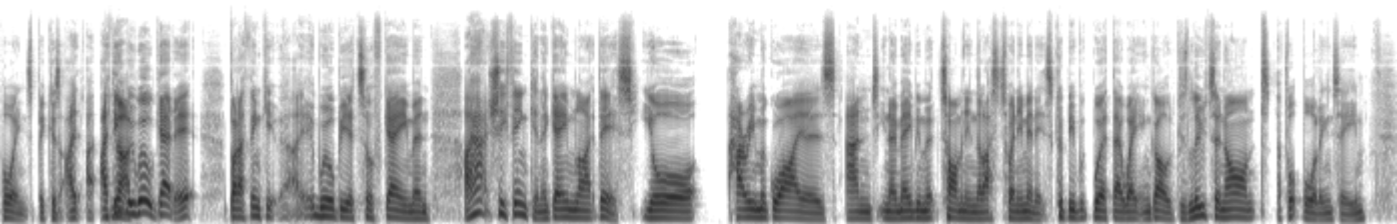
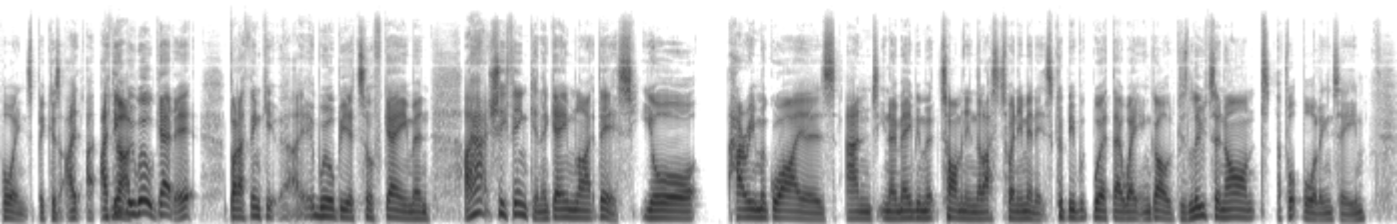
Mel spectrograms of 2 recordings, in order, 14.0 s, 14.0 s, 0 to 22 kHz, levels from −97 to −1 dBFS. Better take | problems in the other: neither | none

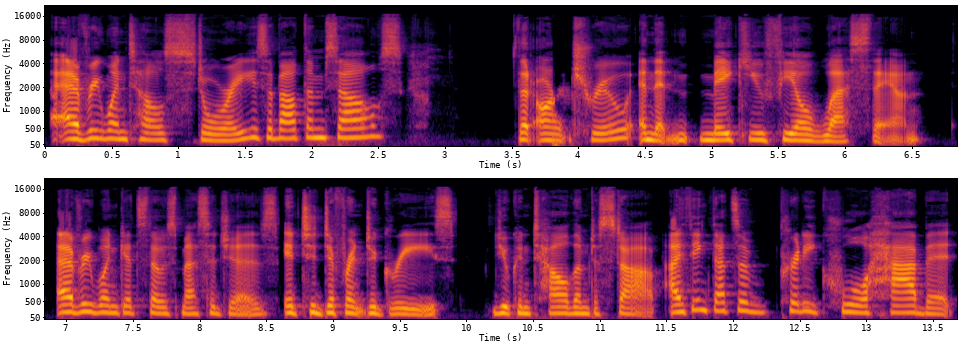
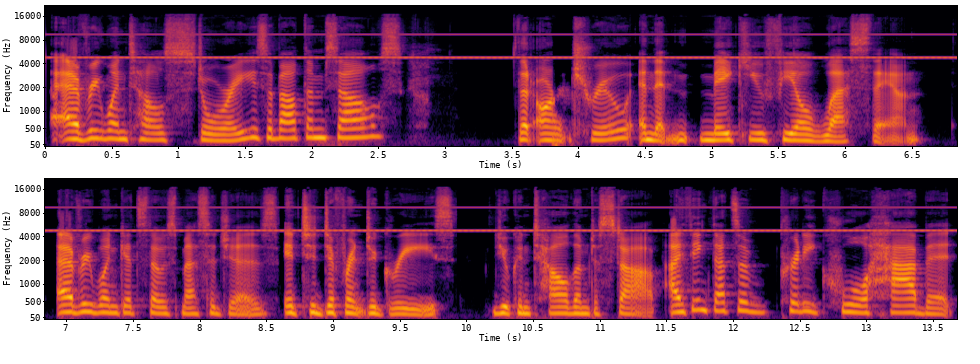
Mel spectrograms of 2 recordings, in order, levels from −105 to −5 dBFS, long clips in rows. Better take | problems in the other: first | high-pitched whine; noticeable; throughout; 5 kHz, 10 dB below the speech

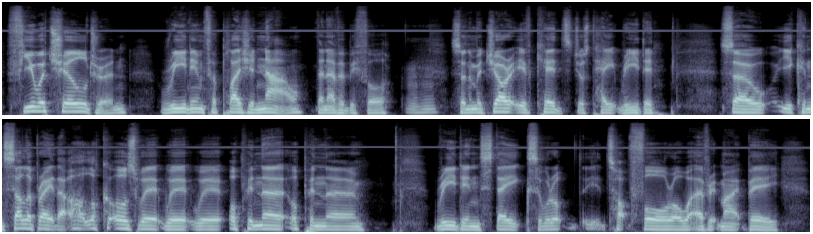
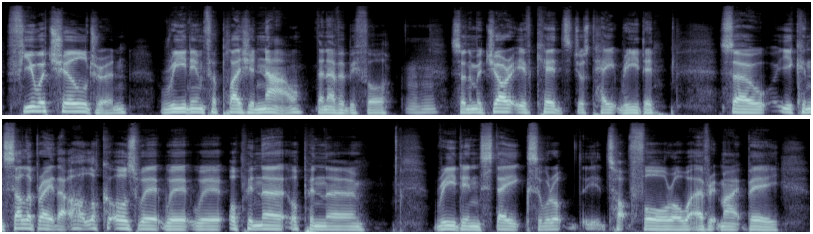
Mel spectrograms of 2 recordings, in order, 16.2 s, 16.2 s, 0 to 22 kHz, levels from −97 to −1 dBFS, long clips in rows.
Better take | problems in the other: second | high-pitched whine; faint; throughout; 7.5 kHz, 25 dB below the speech

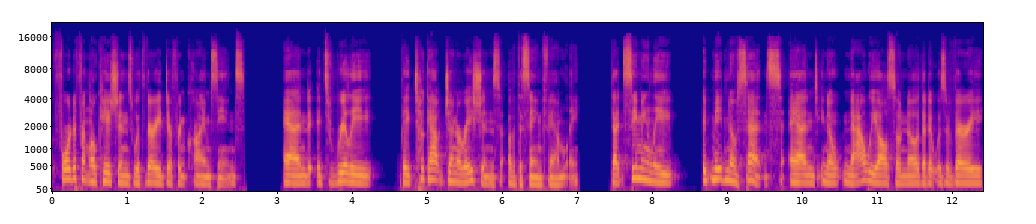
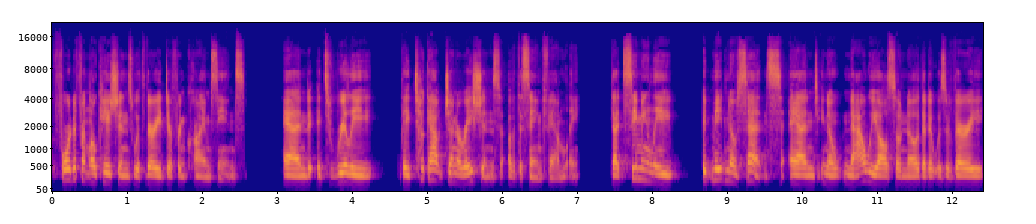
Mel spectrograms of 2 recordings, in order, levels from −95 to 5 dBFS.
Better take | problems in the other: first | thin; somewhat; fading below 300 Hz

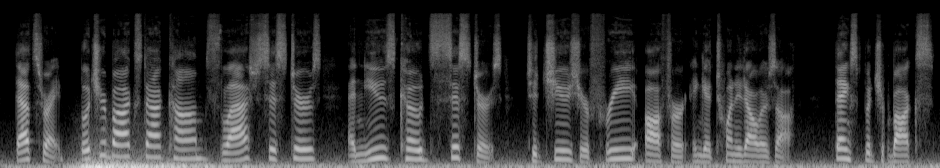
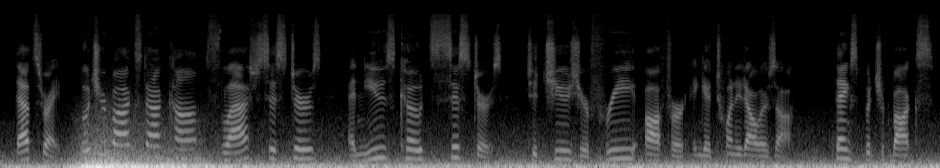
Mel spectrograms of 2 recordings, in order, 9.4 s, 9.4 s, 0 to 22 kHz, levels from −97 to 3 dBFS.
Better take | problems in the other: first | wind noise on the microphone; heavy; 3 dB below the speech; occasional gusts in the first

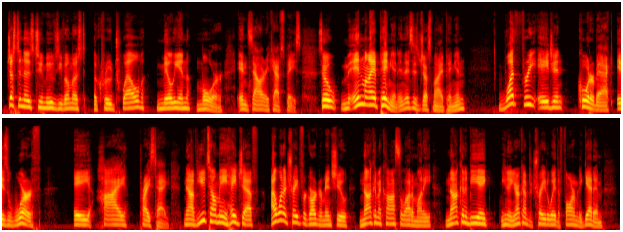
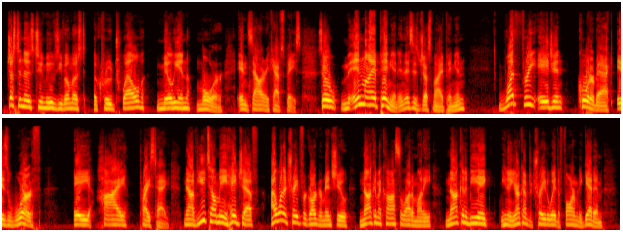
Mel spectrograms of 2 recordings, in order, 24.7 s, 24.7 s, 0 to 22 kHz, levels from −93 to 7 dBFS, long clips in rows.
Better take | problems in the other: first | distortion; slight; 10 dB below the speech

